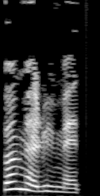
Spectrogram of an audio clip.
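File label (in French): "pommes allumettes", French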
